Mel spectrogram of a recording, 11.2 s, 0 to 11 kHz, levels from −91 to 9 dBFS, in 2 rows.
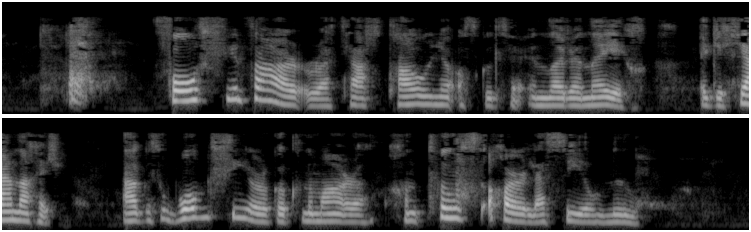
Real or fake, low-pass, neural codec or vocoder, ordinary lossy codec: fake; 7.2 kHz; codec, 16 kHz, 4.8 kbps, FACodec; MP3, 32 kbps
